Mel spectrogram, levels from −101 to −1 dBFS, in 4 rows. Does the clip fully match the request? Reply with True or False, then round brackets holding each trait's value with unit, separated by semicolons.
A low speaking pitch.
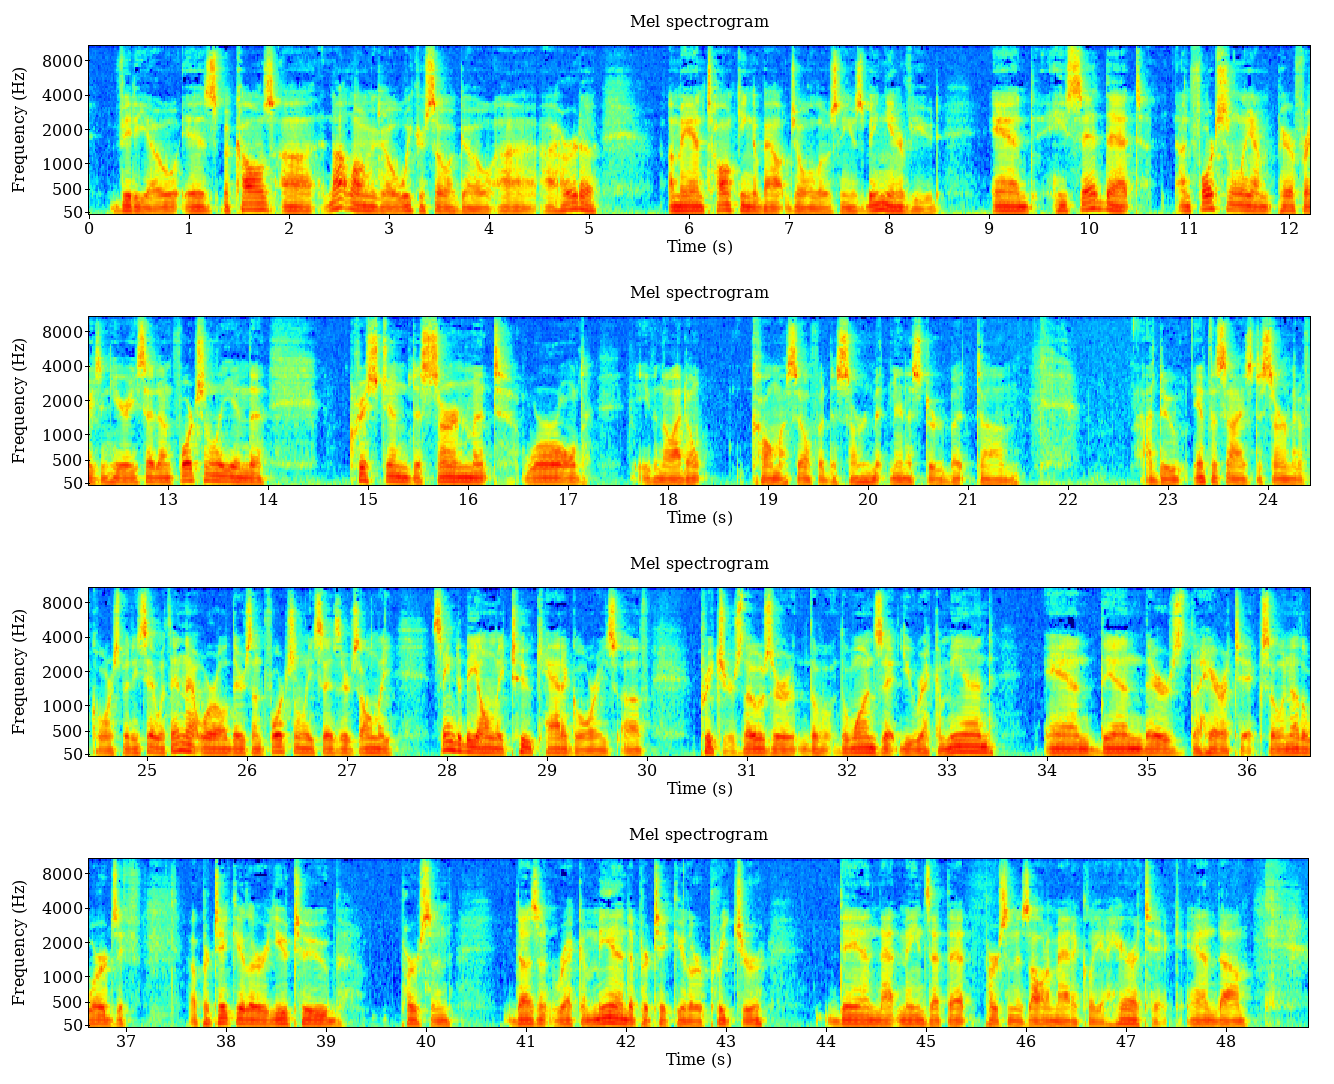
True (85 Hz)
